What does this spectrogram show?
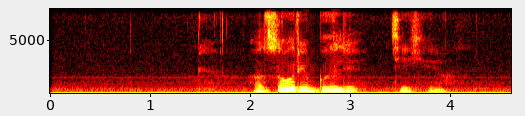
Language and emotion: Russian, sad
